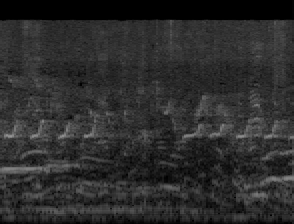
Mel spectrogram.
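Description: A bird calling in quick runs of short, rising chirps, about seven a second, twice, over low voices.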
